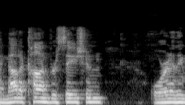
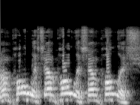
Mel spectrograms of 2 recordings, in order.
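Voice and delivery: mock high-pitched screaming, repeated over and over; 6 semitones higher than usual. Retelling a war story of surrendering men; imitating men screaming. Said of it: "they start screaming".

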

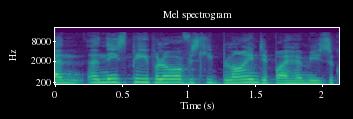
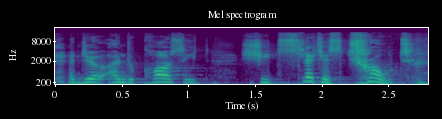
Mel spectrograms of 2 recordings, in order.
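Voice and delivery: put-on narrating voice of an old Irish fisherman; 10 dB quieter than usual. Imitating a video's Irish narrator for friends, sounding like an old fisherman. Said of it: "He sounds like an old fisherman".

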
